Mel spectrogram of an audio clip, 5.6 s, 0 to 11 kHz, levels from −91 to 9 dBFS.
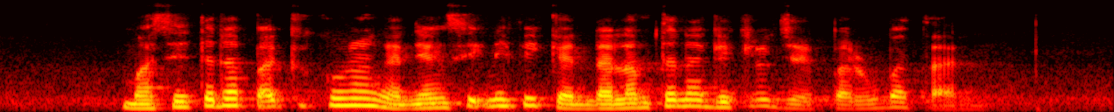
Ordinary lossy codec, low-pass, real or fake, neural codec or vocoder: Opus, 24 kbps; 7.2 kHz; real; none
